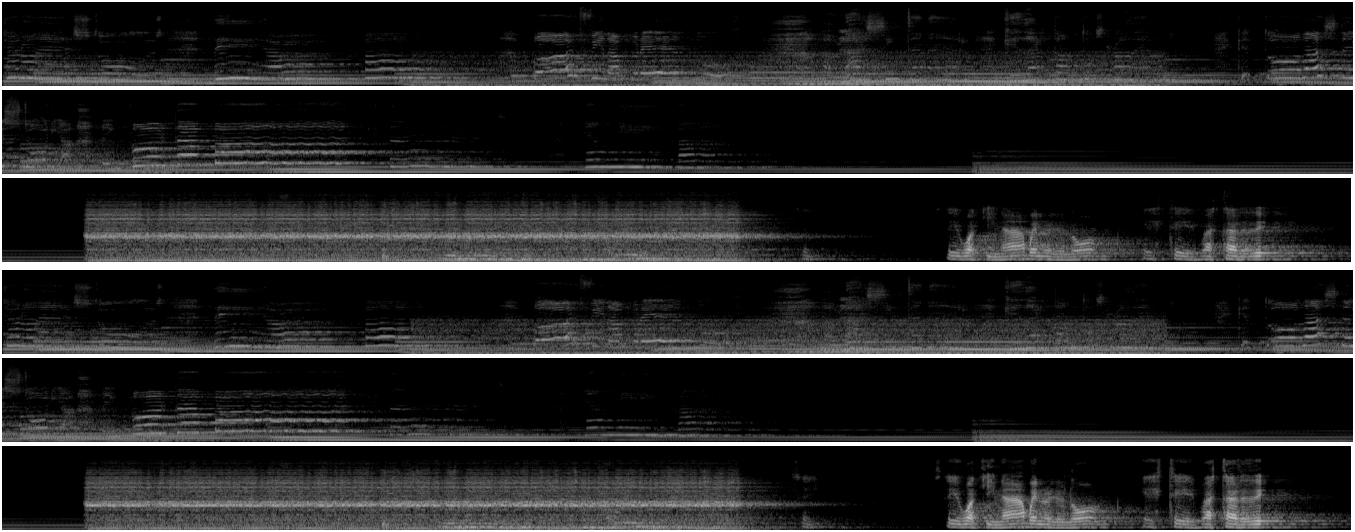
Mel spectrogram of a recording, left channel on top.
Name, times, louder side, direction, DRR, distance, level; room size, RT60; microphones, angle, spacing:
voice 1, 0.0-31.1, equal, 25° left, 3.3 m, -39 dB
sound 1, 4.1-11.7, right 2 dB, 85° right, 1.1 m, -43 dB
sound 2, 27.8-34.4, right 1 dB, ahead, 1.7 m, -30 dB
voice 2, 31.4-33.9, equal, 45° left, 5.1 m, -36 dB
voice 3, 36.5-38.1 38.4-39.6, right 4 dB, 55° right, 1.0 m, -28 dB
29.0 x 23.0 x 7.4 m
head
